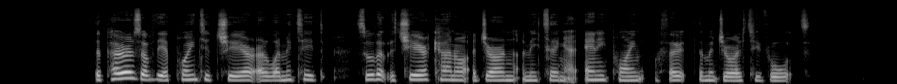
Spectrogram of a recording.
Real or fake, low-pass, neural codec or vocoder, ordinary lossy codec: fake; 14.4 kHz; codec, 44.1 kHz, 3.4 kbps, Pupu-Codec; none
